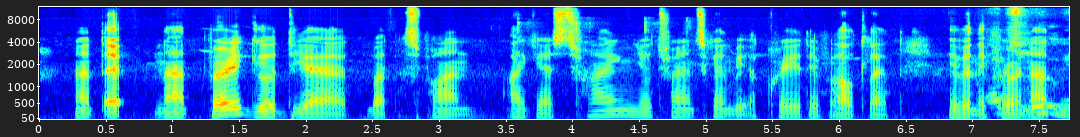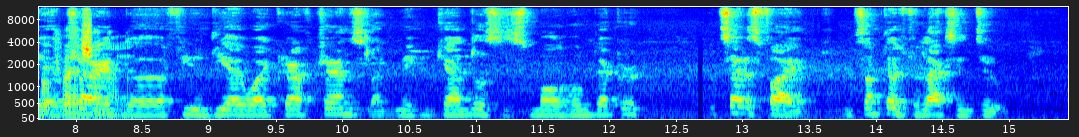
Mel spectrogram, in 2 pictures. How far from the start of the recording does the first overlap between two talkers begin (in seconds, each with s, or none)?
7.1 s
